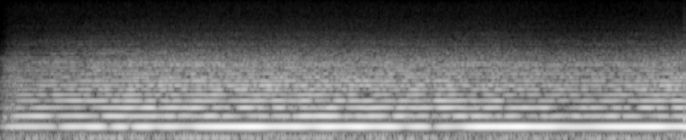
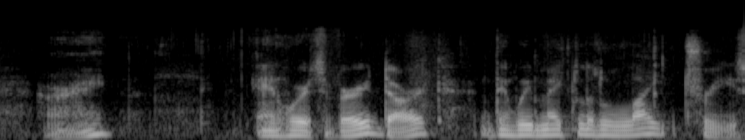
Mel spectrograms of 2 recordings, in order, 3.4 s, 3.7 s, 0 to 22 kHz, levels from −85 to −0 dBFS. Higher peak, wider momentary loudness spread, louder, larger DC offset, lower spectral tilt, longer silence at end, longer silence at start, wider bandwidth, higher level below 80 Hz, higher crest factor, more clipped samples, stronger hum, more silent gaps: first, 0 dBFS vs -16 dBFS; second, 6 LU vs 10 LU; first, -10 LUFS vs -34 LUFS; neither; about the same, -5.5 dB/octave vs -6.5 dB/octave; about the same, 0 s vs 0 s; about the same, 0 s vs 0 s; second, 6.8 kHz vs 11 kHz; first, -36 dBFS vs -60 dBFS; second, 10 dB vs 18 dB; neither; neither; neither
